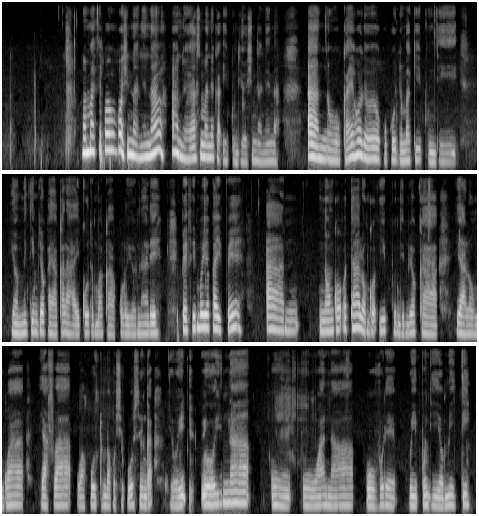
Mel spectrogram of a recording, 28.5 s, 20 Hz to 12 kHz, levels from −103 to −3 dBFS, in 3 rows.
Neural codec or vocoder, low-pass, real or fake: vocoder, 24 kHz, 100 mel bands, Vocos; 10.8 kHz; fake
